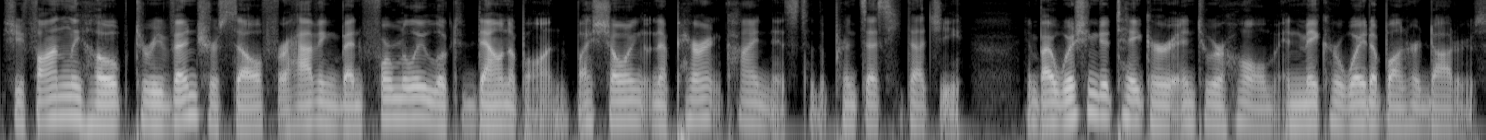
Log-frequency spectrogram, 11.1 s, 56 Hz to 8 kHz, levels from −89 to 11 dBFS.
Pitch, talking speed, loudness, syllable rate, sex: 100 Hz, 205 wpm, -21 LUFS, 5.6 syllables/s, male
